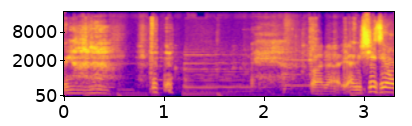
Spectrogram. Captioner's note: laughs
